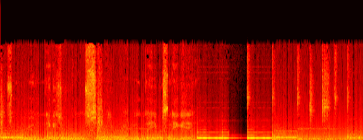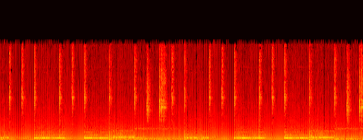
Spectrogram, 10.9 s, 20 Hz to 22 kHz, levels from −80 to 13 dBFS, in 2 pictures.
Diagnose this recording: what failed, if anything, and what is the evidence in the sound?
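Filter restarted on every block, throughout the clip: a processing-stage filter clears its state each block, giving a level-following 188 Hz buzz that fits 256-sample blocks.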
